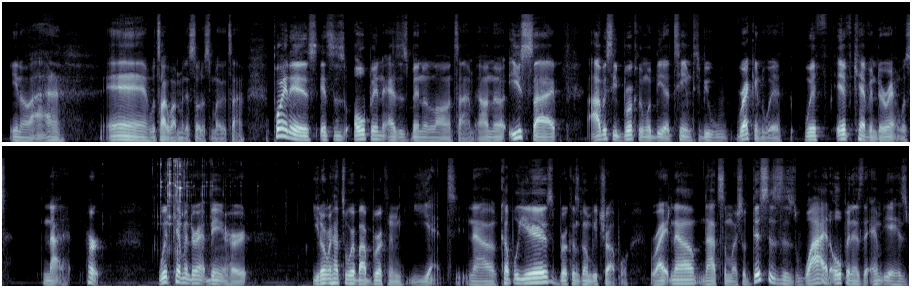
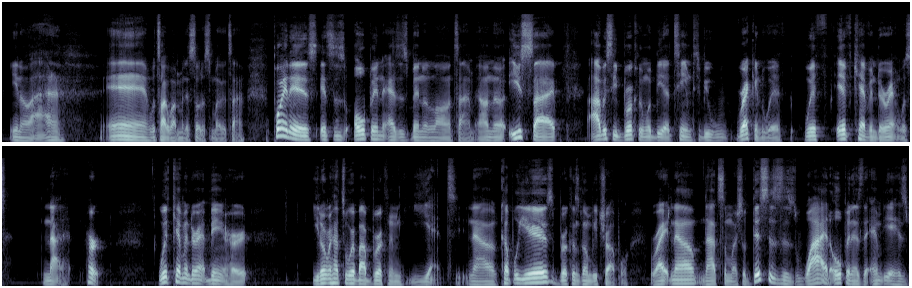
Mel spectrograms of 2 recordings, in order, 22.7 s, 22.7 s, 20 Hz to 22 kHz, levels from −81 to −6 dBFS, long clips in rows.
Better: second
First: clattering dishes; loud; at 13 s; peak 2 dB above the speech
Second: none

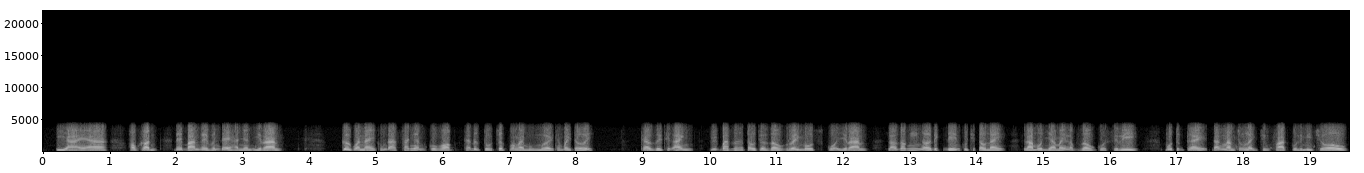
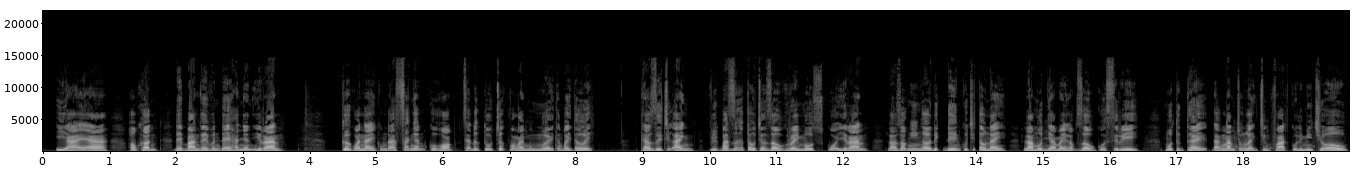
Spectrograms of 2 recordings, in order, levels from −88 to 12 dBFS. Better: second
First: phone-call audio; poor line; nothing above 4 kHz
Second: none

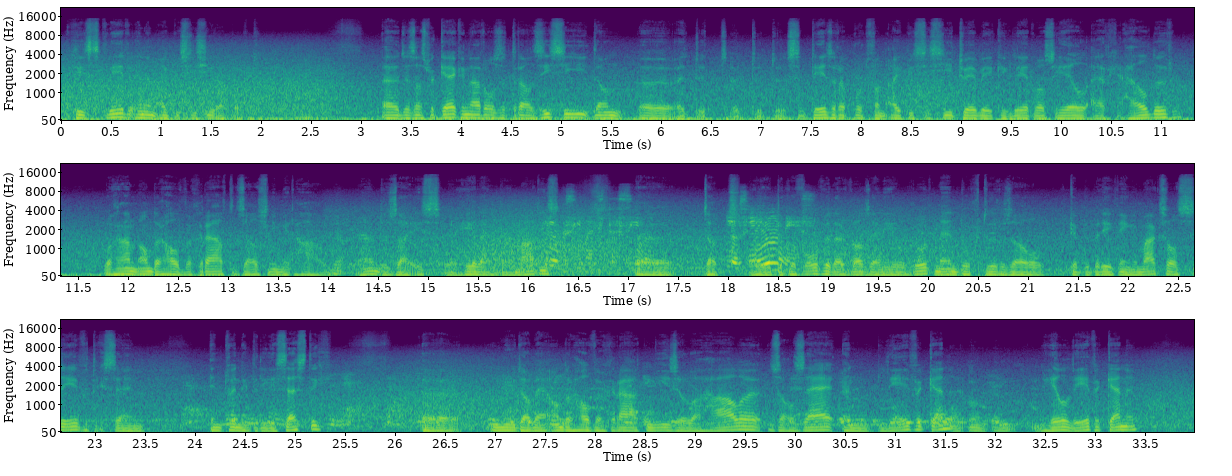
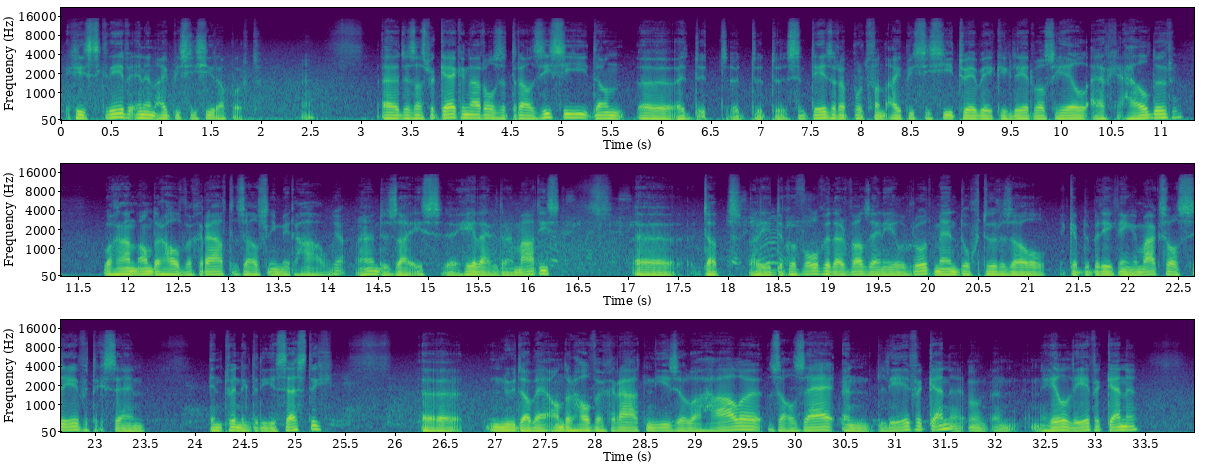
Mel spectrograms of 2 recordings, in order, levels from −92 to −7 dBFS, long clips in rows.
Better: second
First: train or aircraft noise; loud; throughout; 5 dB below the speech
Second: train or aircraft noise; faint; throughout; 25 dB below the speech

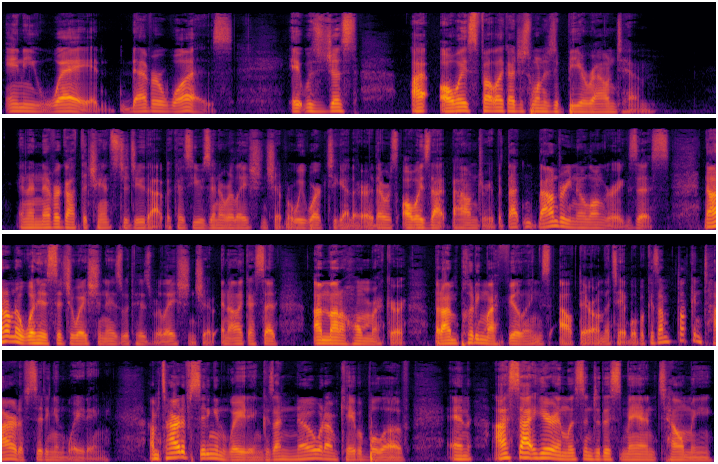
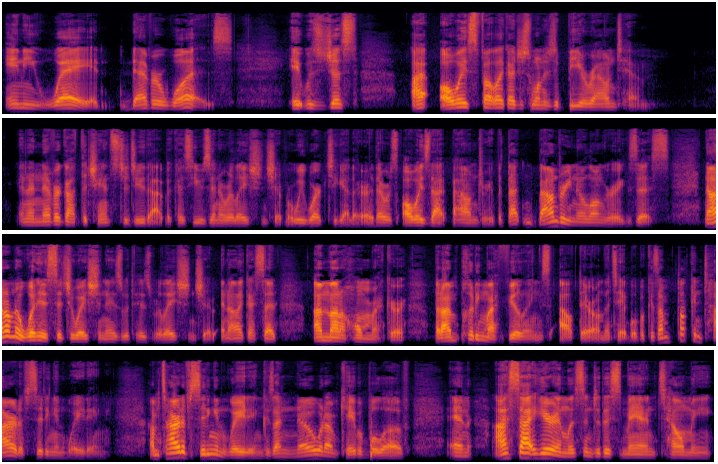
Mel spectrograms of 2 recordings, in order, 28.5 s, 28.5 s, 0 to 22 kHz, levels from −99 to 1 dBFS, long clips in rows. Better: first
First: none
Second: thin; somewhat; fading below 300 Hz

